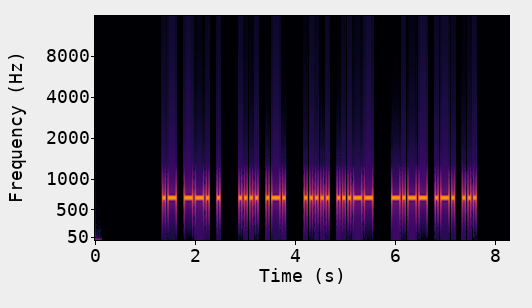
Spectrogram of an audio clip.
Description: Morse code, heard as a keyed tone, about 22 wpm, 700 Hz. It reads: AGE HR 53 YRS
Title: Practice QSO - Exchange 3 - More Info - 22wpm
